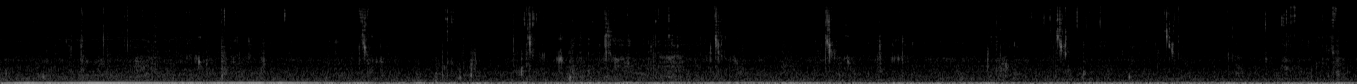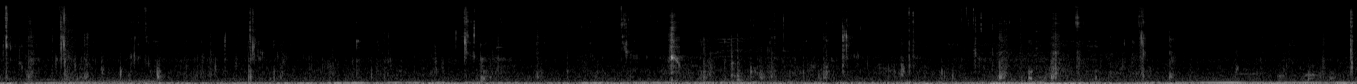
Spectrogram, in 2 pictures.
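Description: A person chewing and biting food, with many scattered crunches and wet mouth clicks throughout, over a steady low hum.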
